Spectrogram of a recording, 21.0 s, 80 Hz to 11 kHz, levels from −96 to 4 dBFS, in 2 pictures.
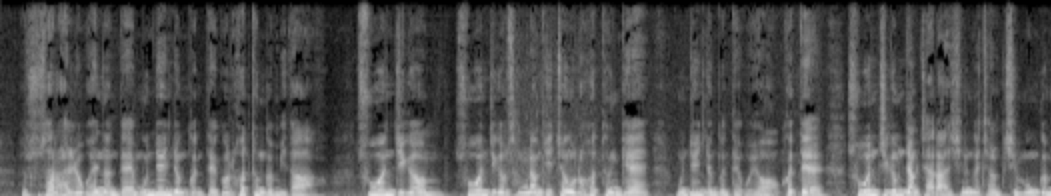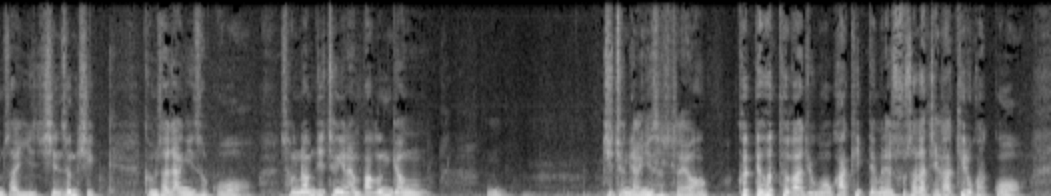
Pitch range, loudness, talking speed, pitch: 125-185 Hz, -18 LUFS, 325 characters per minute, 145 Hz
